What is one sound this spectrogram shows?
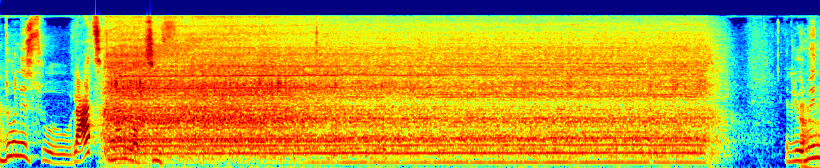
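An electric blender whirs steadily.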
